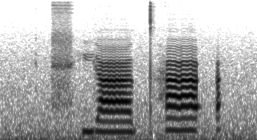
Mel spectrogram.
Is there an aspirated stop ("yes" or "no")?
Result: yes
